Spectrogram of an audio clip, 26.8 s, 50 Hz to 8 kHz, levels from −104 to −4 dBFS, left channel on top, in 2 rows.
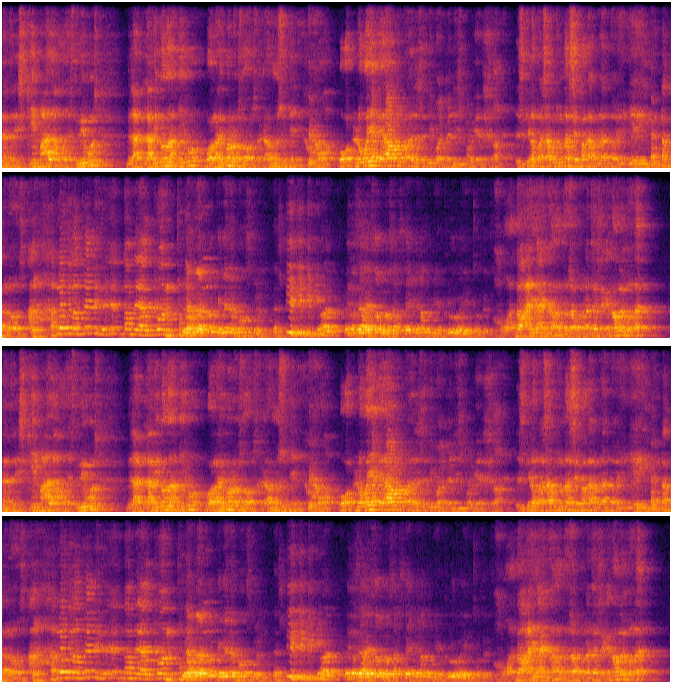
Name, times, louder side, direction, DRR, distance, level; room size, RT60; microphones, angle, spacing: voice 1, 0.0-2.1 2.5-17.1 19.1-19.8 20.3-20.4 23.2-26.1, left 1 dB, 50° left, -6 dB, 0.7 m, -24 dB
voice 2, 16.9-19.0 19.7-23.1 25.8-25.9, right 1 dB, 10° left, -8 dB, 1.0 m, -22 dB
4.0 x 2.1 x 3.9 m, 1.2 s
head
